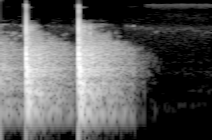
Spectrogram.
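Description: Two sharp knocks on a wooden door, evenly spaced, each with a short resonant ring that fades quickly into silence.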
